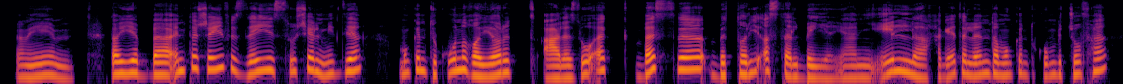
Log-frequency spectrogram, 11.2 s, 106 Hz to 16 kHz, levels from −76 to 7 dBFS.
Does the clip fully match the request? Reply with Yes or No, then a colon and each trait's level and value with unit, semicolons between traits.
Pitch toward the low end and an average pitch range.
No: high, 195 Hz; average, 4.1 semitones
